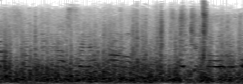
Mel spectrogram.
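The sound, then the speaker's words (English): Strong wind near a forming tornado roars and buffets the microphone without letup, a dense, steady rush that all but buries a faint voice underneath. “You can see her, like, you can barely hear her praying anymore because of the wind.”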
